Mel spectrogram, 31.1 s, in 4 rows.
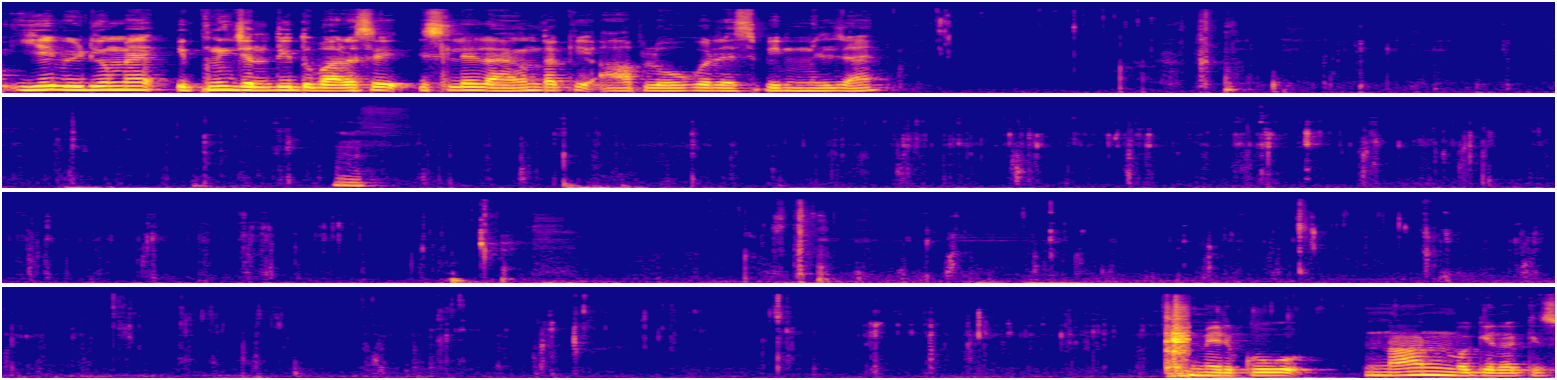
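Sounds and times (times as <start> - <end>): chewing with mouth clicks: 4.4 - 29.3.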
